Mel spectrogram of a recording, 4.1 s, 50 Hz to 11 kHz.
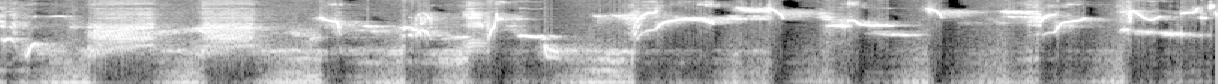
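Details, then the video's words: Cucak keling mixing harsh, rough squawks with squeaky rising and falling whistles, in short loud bursts separated by brief pauses. "MP3 BURUNG CUCAK KELING"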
